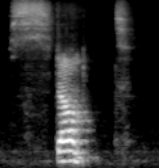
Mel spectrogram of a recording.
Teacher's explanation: That ED is making the T sound because of that P is an unvoiced sound at the end of the word.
